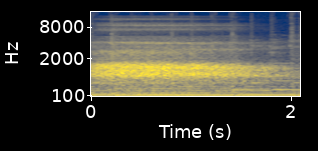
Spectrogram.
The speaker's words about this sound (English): Inhale.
